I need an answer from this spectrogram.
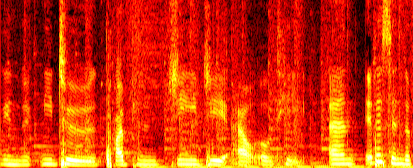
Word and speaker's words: Gglot: It's spelled G-G-L-O-T, and you can also click the links in the description.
